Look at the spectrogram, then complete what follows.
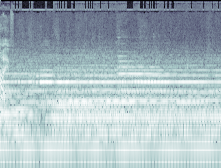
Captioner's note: bells chiming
